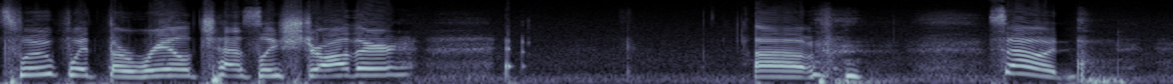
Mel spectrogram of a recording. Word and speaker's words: Strother: Is it pronounced Strother or Strother? Strother. I think I would know. I think it's Strother. How do you feel about assists?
